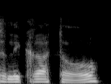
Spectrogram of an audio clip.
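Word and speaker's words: לקראתו: So this the stress is at the end, likrato.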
